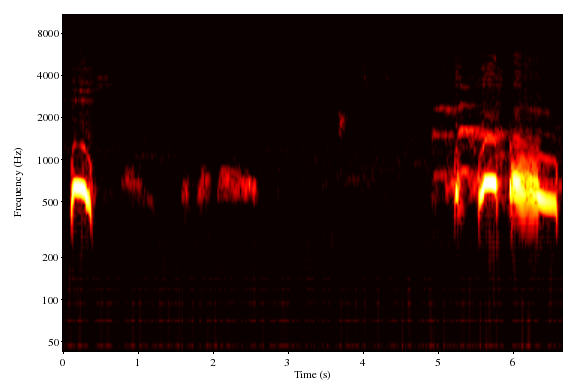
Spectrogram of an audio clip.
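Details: Spotted dove in deep 'thổ' voice, a structured cooing song meant to provoke decoy birds: one short coo opens, a long silence follows, then a burst of clipped notes ending in a drawn-out, hoarse, downward coo.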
